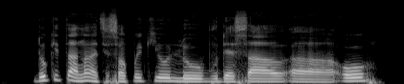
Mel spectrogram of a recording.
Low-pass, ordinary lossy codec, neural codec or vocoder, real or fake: 19.8 kHz; none; none; real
